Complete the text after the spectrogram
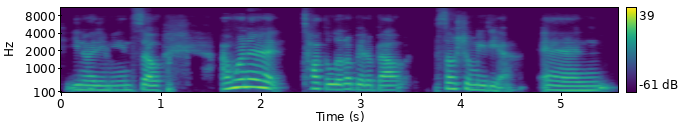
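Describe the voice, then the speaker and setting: A woman's voice: fairly low pitch, normal speed, a little mellow. A woman hosting a podcast interview, talking casually and rambling a little, with restarts and frequent laughter. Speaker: podcast host.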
